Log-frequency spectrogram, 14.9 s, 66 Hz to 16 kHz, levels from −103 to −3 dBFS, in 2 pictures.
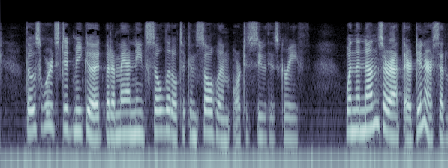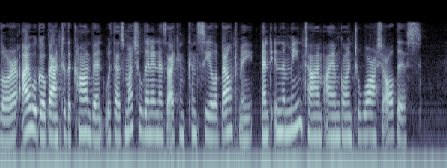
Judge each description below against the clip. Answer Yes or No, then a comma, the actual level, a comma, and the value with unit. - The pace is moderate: No, fast, 230 wpm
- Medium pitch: No, high, 195 Hz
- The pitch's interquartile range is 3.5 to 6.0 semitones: No, average, 2.9 semitones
